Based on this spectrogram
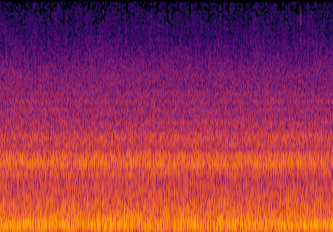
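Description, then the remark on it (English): A medium-sized boat engine drones steadily as the boat goes by, a constant rumbling hum with a noisy mid-range whine that holds at even loudness throughout, with no voices. “There's a boat going there.”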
